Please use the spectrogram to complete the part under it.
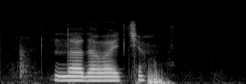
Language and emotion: Russian, neutral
